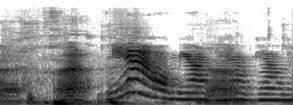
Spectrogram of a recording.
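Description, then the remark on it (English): A person's voice imitates a cat, giving a quick series of drawn-out meows in a row, fairly loud, each rising then falling in pitch. “Meow, meow, meow.”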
